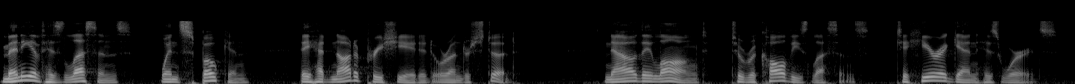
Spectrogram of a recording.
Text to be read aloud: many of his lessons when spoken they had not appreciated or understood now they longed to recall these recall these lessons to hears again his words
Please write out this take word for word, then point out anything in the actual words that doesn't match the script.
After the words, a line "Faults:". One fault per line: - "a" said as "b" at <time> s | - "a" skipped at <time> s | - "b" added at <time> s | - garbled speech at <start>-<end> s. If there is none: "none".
many of his lessons when spoken they had not appreciated or understood now they longed to recall these lessons to hear again his words
Faults:
- "recall these" skipped at 8.1 s
- "hears" said as "hear" at 9.1 s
